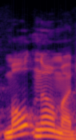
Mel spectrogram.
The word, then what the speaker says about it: Multnomah: Multnomah, just how it's spelled.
